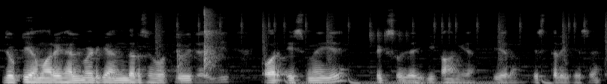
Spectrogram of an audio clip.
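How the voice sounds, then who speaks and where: Male vlogger, low and level delivery, chatty hands-on explainer tone, light music underneath. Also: little pitch movement, a little fast, mellow. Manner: informal, chatty, addresses viewers as brother. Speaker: motorcycle vlogger and product reviewer. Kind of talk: casual hands-on product demonstration.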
